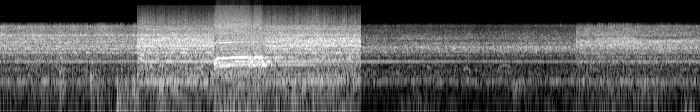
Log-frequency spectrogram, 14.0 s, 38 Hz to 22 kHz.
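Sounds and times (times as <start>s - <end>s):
steam locomotive hissing steam: 0.0s - 7.2s, 11.5s - 14.0s
steam whistle blast: 2.8s - 7.2s.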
